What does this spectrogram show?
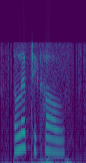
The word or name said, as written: elliptical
